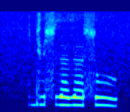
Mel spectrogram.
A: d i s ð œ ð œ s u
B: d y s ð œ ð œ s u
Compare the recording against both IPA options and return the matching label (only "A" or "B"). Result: B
